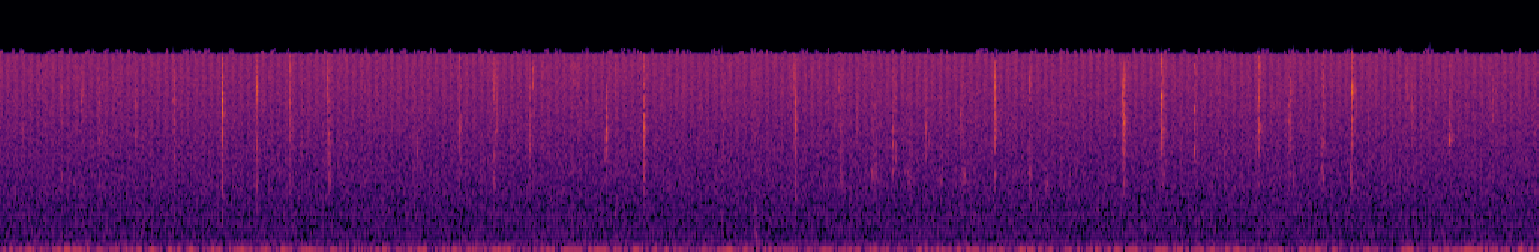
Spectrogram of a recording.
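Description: A person chewing food: small sharp mouth clicks, often in runs of about two a second with pauses between, over a faint steady hiss.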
